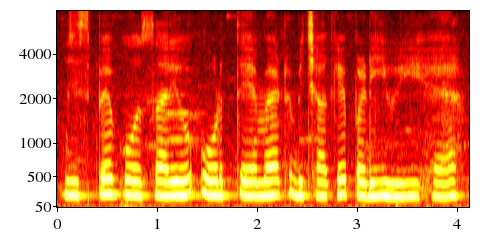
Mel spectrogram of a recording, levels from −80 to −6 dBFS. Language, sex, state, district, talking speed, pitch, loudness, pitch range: Hindi, female, Uttar Pradesh, Saharanpur, 160 wpm, 215 Hz, -13 LUFS, 205-220 Hz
